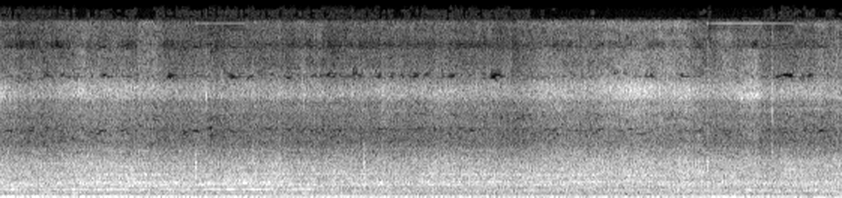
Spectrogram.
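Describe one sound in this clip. A car engine hums steadily from inside the car as it drives along a street.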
